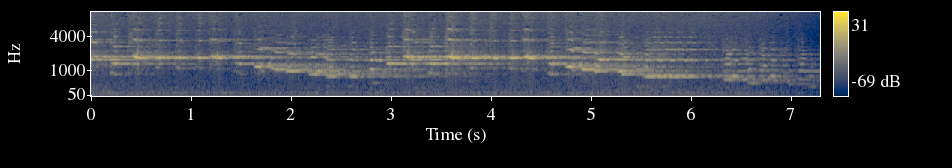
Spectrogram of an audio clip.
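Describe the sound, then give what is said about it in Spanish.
A flute plays a lively, chirping melody of quick high trills and runs depicting the bird character in an orchestral work where instruments represent characters, over a soft orchestral backdrop with no talking. “Esta obra es probablemente una de las más lúdicas e ingeniosas que se han compuesto alguna vez, sobre todo porque logra con instrumentos musicales atribuirles carácter a los personajes, la vivacidad del pájaro que se representa con la flauta,”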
